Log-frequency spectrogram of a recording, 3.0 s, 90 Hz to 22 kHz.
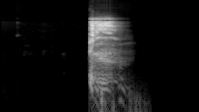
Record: {
  "cough_length": "3.0 s",
  "cough_amplitude": 32768,
  "cough_signal_mean_std_ratio": 0.29,
  "survey_phase": "beta (2021-08-13 to 2022-03-07)",
  "age": "18-44",
  "gender": "Male",
  "wearing_mask": "No",
  "symptom_cough_any": true,
  "smoker_status": "Never smoked",
  "respiratory_condition_asthma": false,
  "respiratory_condition_other": false,
  "recruitment_source": "REACT",
  "submission_delay": "1 day",
  "covid_test_result": "Negative",
  "covid_test_method": "RT-qPCR"
}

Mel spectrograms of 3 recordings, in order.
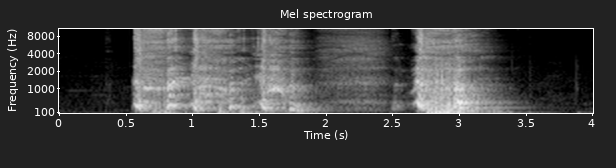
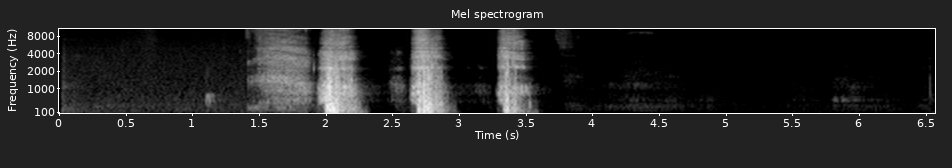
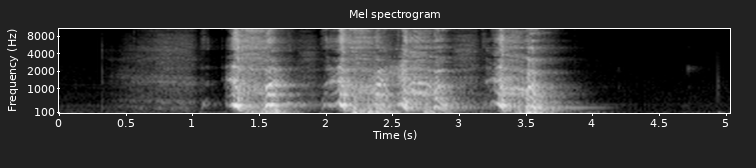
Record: {
  "cough_length": "4.0 s",
  "cough_amplitude": 31280,
  "cough_signal_mean_std_ratio": 0.48,
  "exhalation_length": "6.6 s",
  "exhalation_amplitude": 32767,
  "exhalation_signal_mean_std_ratio": 0.19,
  "three_cough_length": "5.0 s",
  "three_cough_amplitude": 21685,
  "three_cough_signal_mean_std_ratio": 0.44,
  "survey_phase": "alpha (2021-03-01 to 2021-08-12)",
  "age": "45-64",
  "gender": "Male",
  "wearing_mask": "No",
  "symptom_none": true,
  "smoker_status": "Never smoked",
  "respiratory_condition_asthma": false,
  "respiratory_condition_other": false,
  "recruitment_source": "REACT",
  "submission_delay": "1 day",
  "covid_test_result": "Negative",
  "covid_test_method": "RT-qPCR"
}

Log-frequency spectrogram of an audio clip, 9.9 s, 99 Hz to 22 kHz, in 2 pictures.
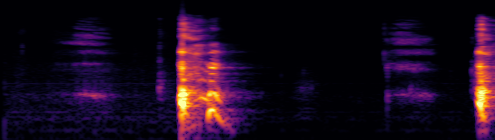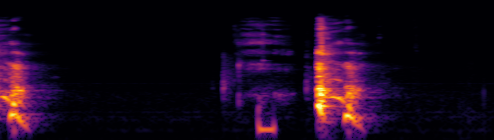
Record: {
  "three_cough_length": "9.9 s",
  "three_cough_amplitude": 32768,
  "three_cough_signal_mean_std_ratio": 0.2,
  "survey_phase": "beta (2021-08-13 to 2022-03-07)",
  "age": "65+",
  "gender": "Female",
  "wearing_mask": "No",
  "symptom_runny_or_blocked_nose": true,
  "symptom_change_to_sense_of_smell_or_taste": true,
  "smoker_status": "Ex-smoker",
  "respiratory_condition_asthma": false,
  "respiratory_condition_other": false,
  "recruitment_source": "Test and Trace",
  "submission_delay": "2 days",
  "covid_test_result": "Positive",
  "covid_test_method": "RT-qPCR",
  "covid_ct_value": 32.8,
  "covid_ct_gene": "N gene",
  "covid_ct_mean": 33.2,
  "covid_viral_load": "13 copies/ml",
  "covid_viral_load_category": "Minimal viral load (< 10K copies/ml)"
}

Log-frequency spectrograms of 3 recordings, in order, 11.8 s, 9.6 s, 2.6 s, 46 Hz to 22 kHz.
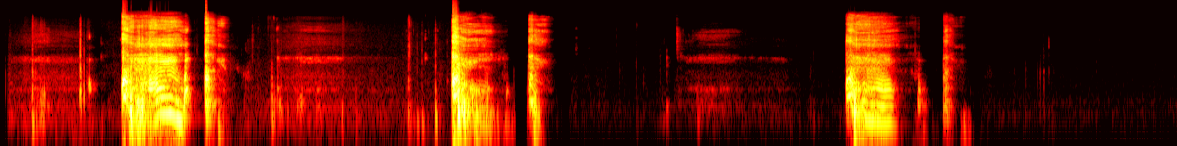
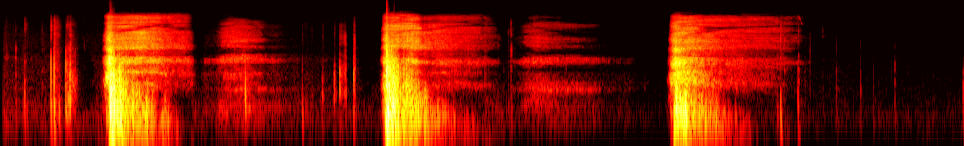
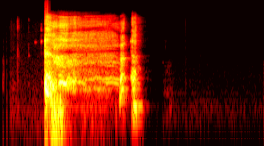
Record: {
  "three_cough_length": "11.8 s",
  "three_cough_amplitude": 32768,
  "three_cough_signal_mean_std_ratio": 0.24,
  "exhalation_length": "9.6 s",
  "exhalation_amplitude": 32768,
  "exhalation_signal_mean_std_ratio": 0.21,
  "cough_length": "2.6 s",
  "cough_amplitude": 32768,
  "cough_signal_mean_std_ratio": 0.32,
  "survey_phase": "beta (2021-08-13 to 2022-03-07)",
  "age": "45-64",
  "gender": "Female",
  "wearing_mask": "No",
  "symptom_none": true,
  "smoker_status": "Ex-smoker",
  "respiratory_condition_asthma": false,
  "respiratory_condition_other": false,
  "recruitment_source": "Test and Trace",
  "submission_delay": "1 day",
  "covid_test_method": "ePCR"
}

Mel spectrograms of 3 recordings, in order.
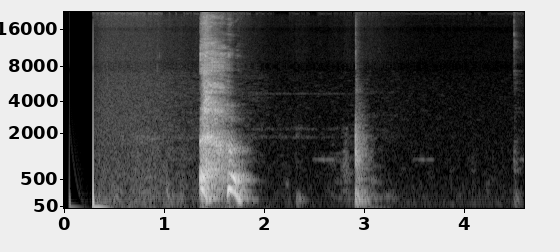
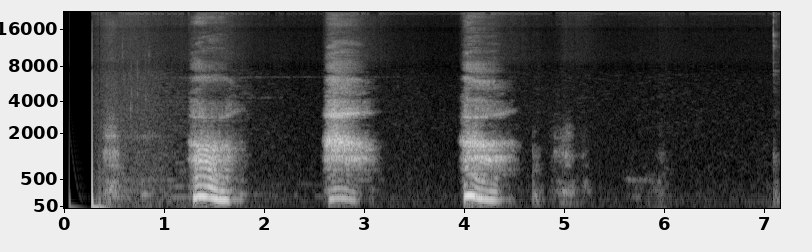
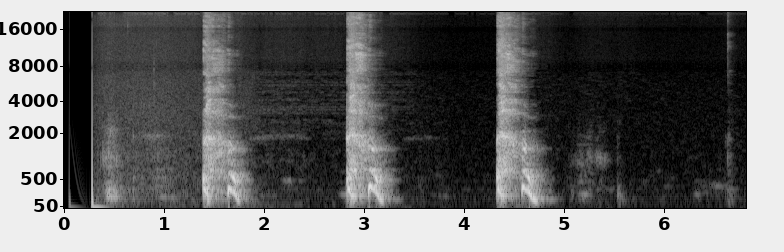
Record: {
  "cough_length": "4.6 s",
  "cough_amplitude": 32768,
  "cough_signal_mean_std_ratio": 0.28,
  "exhalation_length": "7.2 s",
  "exhalation_amplitude": 28472,
  "exhalation_signal_mean_std_ratio": 0.37,
  "three_cough_length": "6.8 s",
  "three_cough_amplitude": 32768,
  "three_cough_signal_mean_std_ratio": 0.36,
  "survey_phase": "beta (2021-08-13 to 2022-03-07)",
  "age": "65+",
  "gender": "Female",
  "wearing_mask": "No",
  "symptom_none": true,
  "smoker_status": "Ex-smoker",
  "respiratory_condition_asthma": false,
  "respiratory_condition_other": false,
  "recruitment_source": "REACT",
  "submission_delay": "1 day",
  "covid_test_result": "Negative",
  "covid_test_method": "RT-qPCR",
  "influenza_a_test_result": "Negative",
  "influenza_b_test_result": "Negative"
}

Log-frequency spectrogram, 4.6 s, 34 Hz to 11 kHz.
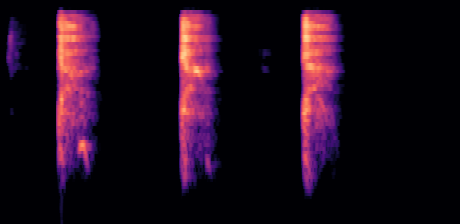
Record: {
  "three_cough_length": "4.6 s",
  "three_cough_amplitude": 27864,
  "three_cough_signal_mean_std_ratio": 0.32,
  "survey_phase": "beta (2021-08-13 to 2022-03-07)",
  "age": "45-64",
  "gender": "Female",
  "wearing_mask": "No",
  "symptom_cough_any": true,
  "symptom_runny_or_blocked_nose": true,
  "symptom_sore_throat": true,
  "smoker_status": "Never smoked",
  "respiratory_condition_asthma": false,
  "respiratory_condition_other": false,
  "recruitment_source": "REACT",
  "submission_delay": "6 days",
  "covid_test_result": "Negative",
  "covid_test_method": "RT-qPCR",
  "influenza_a_test_result": "Negative",
  "influenza_b_test_result": "Negative"
}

